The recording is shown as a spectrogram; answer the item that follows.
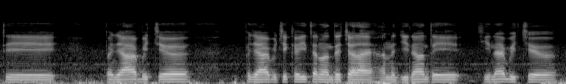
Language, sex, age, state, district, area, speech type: Punjabi, male, 18-30, Punjab, Rupnagar, urban, spontaneous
